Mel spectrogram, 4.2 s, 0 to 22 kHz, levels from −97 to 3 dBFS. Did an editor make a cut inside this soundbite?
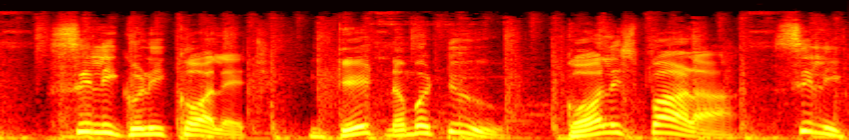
no; 0 cuts

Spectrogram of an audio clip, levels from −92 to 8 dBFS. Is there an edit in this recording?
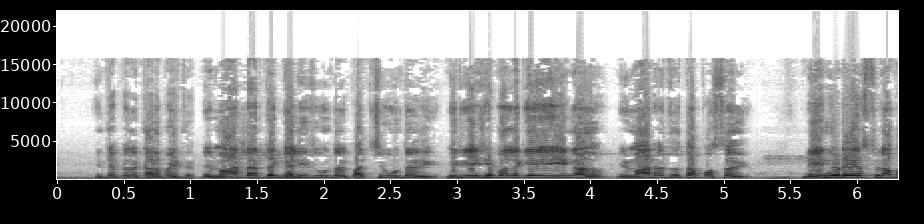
yes; 2 cuts; at 1.0 s, 2.9 s

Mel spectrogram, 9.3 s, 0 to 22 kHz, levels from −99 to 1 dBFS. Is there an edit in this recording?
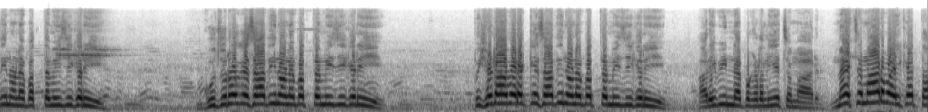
yes; 1 cut; at 8.2 s

